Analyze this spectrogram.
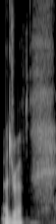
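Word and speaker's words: ADR1FT: It's a game called Adrift. And it's spelled for some reason with a number 1 instead of an I, Adrift.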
